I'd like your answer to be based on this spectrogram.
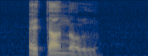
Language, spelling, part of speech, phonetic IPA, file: Polish, etanol, noun, [ɛˈtãnɔl], Pl-etanol.ogg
